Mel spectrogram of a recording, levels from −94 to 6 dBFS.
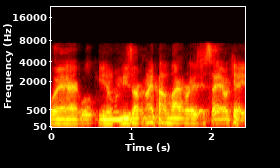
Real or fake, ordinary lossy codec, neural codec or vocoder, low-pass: fake; AAC, 48 kbps; codec, 24 kHz, 1.5 kbps, HILCodec; 7.2 kHz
